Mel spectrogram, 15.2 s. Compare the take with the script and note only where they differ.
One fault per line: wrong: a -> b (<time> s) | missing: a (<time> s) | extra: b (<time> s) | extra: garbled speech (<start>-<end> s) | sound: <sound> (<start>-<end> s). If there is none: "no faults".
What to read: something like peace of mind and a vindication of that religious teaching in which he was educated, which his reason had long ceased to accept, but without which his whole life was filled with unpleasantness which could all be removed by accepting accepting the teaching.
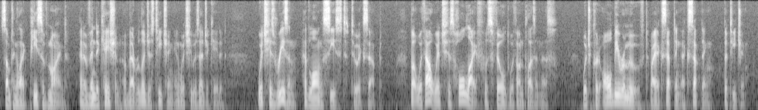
no faults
